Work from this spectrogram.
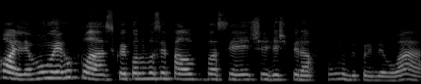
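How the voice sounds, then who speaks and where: A woman speaks with a Carioca accent at a fairly quick pace. Her fairly high voice has a bright, sharp tone and ordinary pitch variation. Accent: Carioca (Rio de Janeiro). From Rio de Janeiro, Brazil. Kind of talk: explaining, conversational.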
